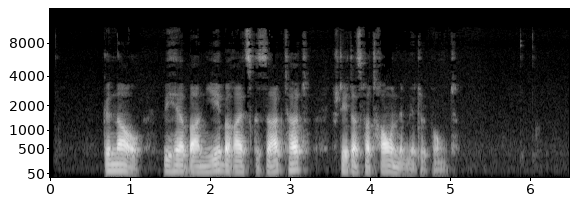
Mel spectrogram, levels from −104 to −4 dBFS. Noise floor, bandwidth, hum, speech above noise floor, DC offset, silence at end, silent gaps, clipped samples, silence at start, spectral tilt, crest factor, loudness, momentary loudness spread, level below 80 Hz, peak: -74 dBFS; 11 kHz; none; 53 dB; under 0.1%; 1.6 s; none; under 0.1%; 0.7 s; -7 dB/octave; 20 dB; -21 LUFS; 17 LU; -50 dBFS; -4 dBFS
